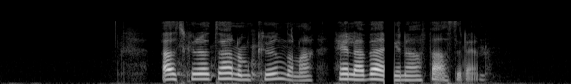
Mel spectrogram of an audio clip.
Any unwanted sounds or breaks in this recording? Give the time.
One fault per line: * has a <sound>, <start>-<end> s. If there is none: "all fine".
* has a dropout, 3.8-3.9 s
